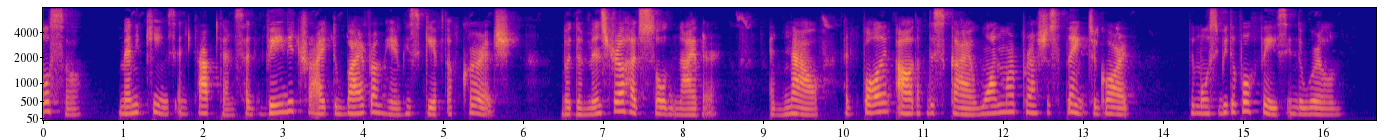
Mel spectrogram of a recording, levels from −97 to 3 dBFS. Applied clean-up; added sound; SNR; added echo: neural mask model DeepFilterNet 3.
